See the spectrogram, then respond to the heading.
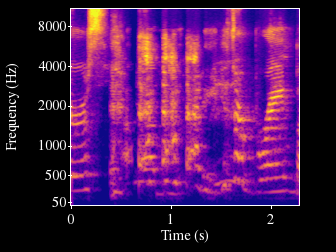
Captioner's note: laughs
